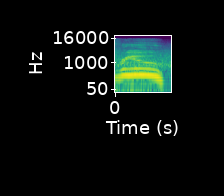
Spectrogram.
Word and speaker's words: Ryu: How do you say his name? Is it Ryu, Ryu, or Ru? We're going to go with Ru.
